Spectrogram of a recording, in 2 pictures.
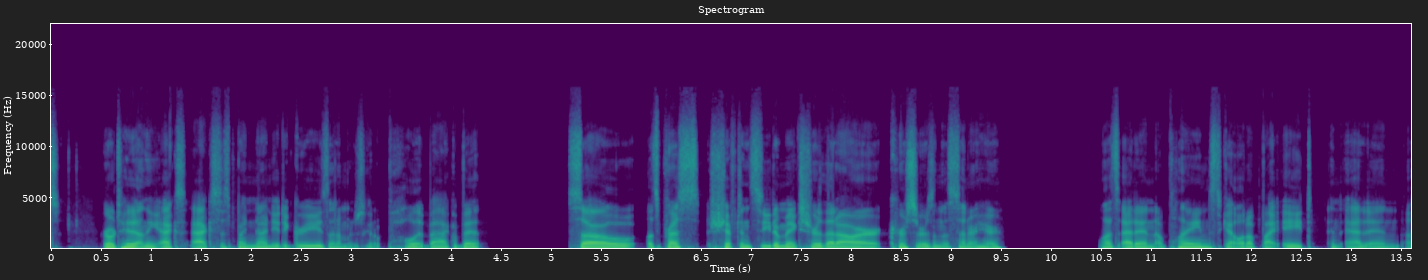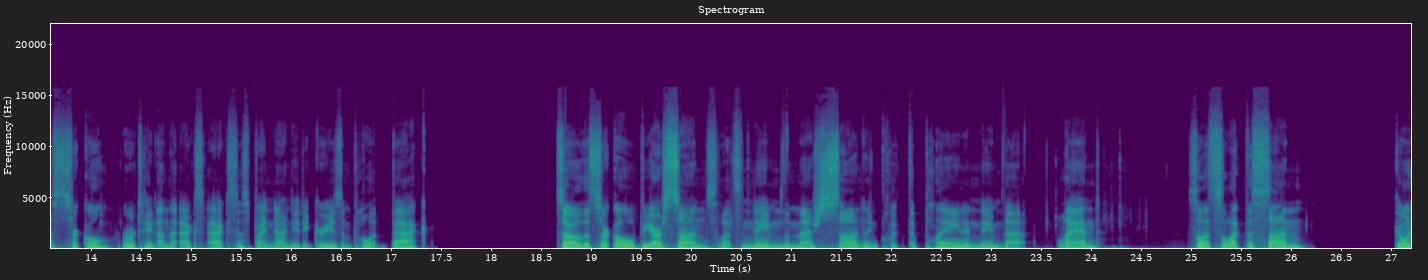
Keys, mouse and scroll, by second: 0.2 r, 3.2-3.8 drag, 5.1 shift+a, 6.8 shift+c, 7.6 shift+scroll up 1, 9.8 shift+a, 11.6 s, 12.6 shift+a, 14.1 r, 16.6 drag, 27.1 Tab.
